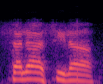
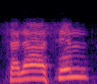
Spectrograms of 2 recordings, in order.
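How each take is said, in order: First: The word ends with a long a vowel. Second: The word stops on a silent l. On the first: "أو بالألف" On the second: "بإسكان اللام"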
